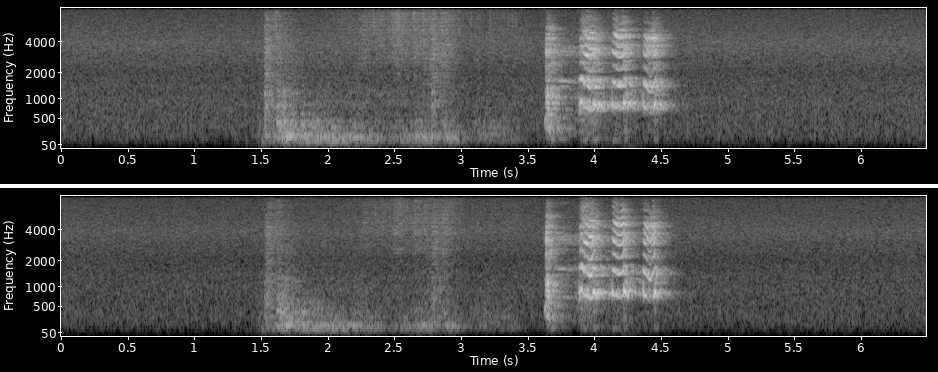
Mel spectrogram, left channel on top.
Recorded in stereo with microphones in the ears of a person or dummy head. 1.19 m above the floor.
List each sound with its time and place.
1.5 s an explosion: 65° left (ahead or behind), 1.3 m
3.6 s laughter: 20° right (ahead or behind), 0.5 m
